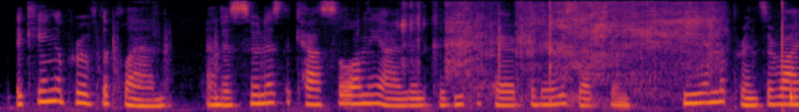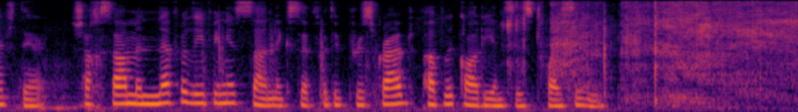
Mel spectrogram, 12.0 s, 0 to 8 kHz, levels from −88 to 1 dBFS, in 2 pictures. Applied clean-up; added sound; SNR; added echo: none; Tearing; 12 dB; none.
